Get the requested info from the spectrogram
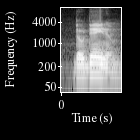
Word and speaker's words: Dodanim: The sons of Javan were Elisha, Tarshish, Kittim, and Dodanim. Dodanim. There we go. I did say it right the first time.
